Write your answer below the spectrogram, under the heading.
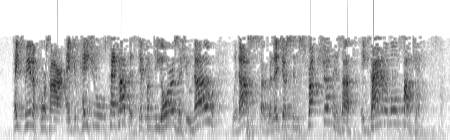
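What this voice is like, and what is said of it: Slow, deep English West Country accent. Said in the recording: “I am an Englishman ... I talk West Country. I am not an American. We do speak a little slower where I come from. We do speak maybe with a little deeper accent than some places in England. But I am a West Countryman.”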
